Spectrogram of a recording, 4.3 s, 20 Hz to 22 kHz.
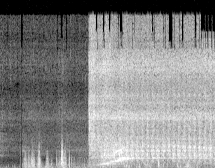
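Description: A rebuilt Roskamp 9x36 roller mill's motor starts up after a short stretch of background noise, quickly rising into a steady, loud electric hum with a brief whine as it comes up to speed and runs on evenly.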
